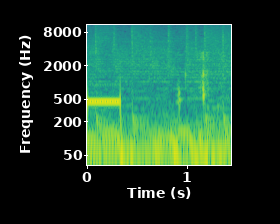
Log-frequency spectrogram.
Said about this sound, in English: But if it's you, hopefully your phone starts ringing right now. Listen for it. Is it vibrating? Is it ringing? Pick it up.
